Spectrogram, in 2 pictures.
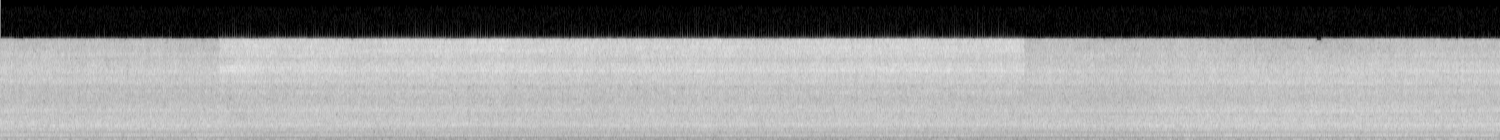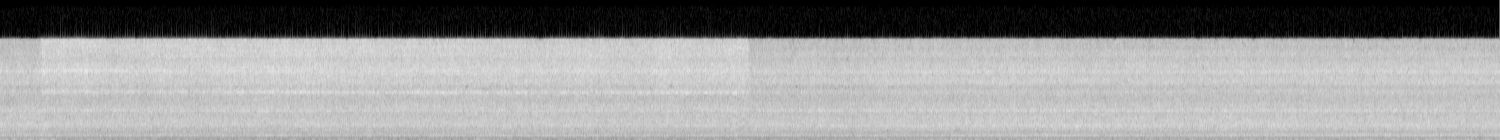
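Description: A sawmill band saw running and cutting timber as boards are fed through it: a steady machine hum and whine over a hiss, and the high part of the hiss shifts a few times.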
